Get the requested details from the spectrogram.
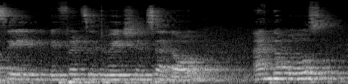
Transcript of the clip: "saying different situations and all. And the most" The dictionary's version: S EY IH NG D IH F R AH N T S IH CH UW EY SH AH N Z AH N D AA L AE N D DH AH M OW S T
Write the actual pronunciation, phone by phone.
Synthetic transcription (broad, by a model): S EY D IH F R AH N T S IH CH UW EY SH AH N S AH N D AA AE N D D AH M OW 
